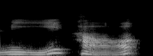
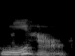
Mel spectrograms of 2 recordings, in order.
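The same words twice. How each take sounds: First: The third tone fully falls and rises. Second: The third tone is said low, not fully. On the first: The speaker calls it wrong. "es detestable" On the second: The speaker calls it right. "el saludo es ni hao"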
